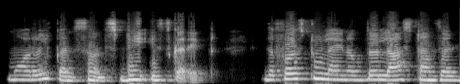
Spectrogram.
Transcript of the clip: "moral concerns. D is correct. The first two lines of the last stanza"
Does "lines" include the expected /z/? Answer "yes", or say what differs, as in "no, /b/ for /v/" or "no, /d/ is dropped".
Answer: no, /z/ is dropped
